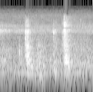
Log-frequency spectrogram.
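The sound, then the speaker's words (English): A door being closed in a radio drama scene, two soft clunks about three-quarters of a second apart, faint over a quiet hiss. “Now, come inside. Close the door behind you.”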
